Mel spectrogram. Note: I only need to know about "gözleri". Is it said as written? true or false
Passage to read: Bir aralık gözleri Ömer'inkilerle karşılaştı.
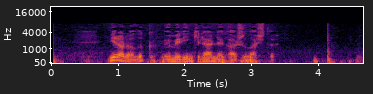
false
